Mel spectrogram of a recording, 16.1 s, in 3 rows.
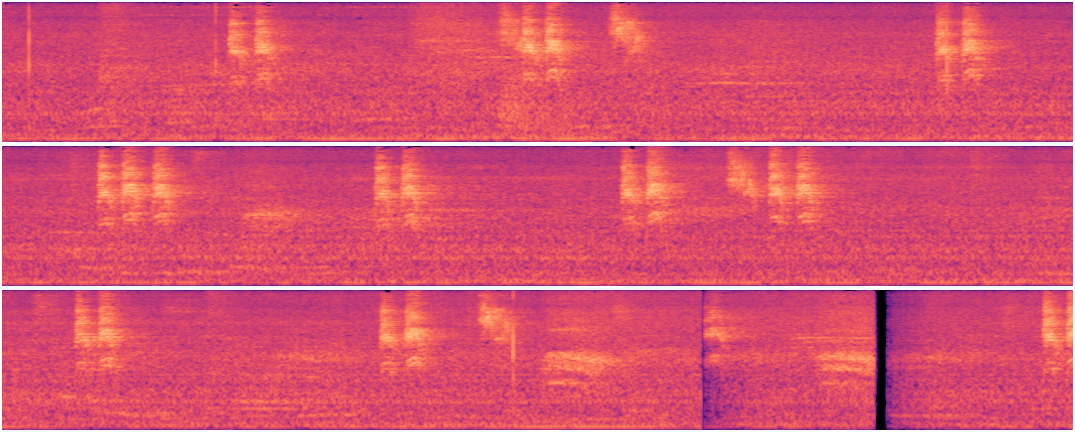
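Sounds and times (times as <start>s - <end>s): steady low hum: 0.0s - 16.0s
small birds chirping: 1.0s - 1.6s, 2.2s - 3.9s, 4.6s - 5.1s, 5.7s - 7.7s, 8.4s - 9.6s, 11.0s - 11.5s, 12.2s - 15.1s.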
